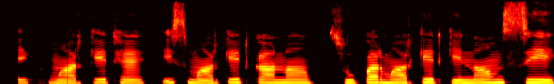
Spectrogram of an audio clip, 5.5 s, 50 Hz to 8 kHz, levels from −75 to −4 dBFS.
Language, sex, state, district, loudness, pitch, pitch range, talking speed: Hindi, female, Bihar, Lakhisarai, -25 LUFS, 245 Hz, 235-260 Hz, 140 wpm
